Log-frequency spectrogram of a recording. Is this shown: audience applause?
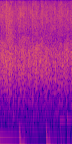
yes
